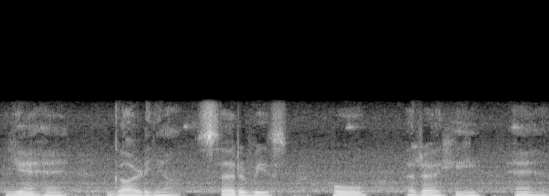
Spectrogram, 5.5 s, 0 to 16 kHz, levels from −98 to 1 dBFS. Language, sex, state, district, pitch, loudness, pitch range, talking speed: Hindi, male, Haryana, Rohtak, 115 Hz, -17 LUFS, 115-120 Hz, 65 wpm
